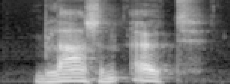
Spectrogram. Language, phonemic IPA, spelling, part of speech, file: Dutch, /ˈblazə(n) ˈœyt/, blazen uit, verb, Nl-blazen uit.ogg
- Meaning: inflection of uitblazen: 1. plural present indicative 2. plural present subjunctive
